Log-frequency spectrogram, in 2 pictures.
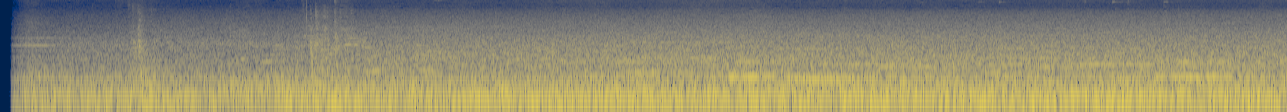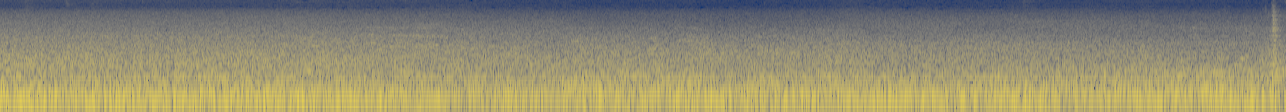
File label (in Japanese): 池袋線入間市東, train sounds; 西武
